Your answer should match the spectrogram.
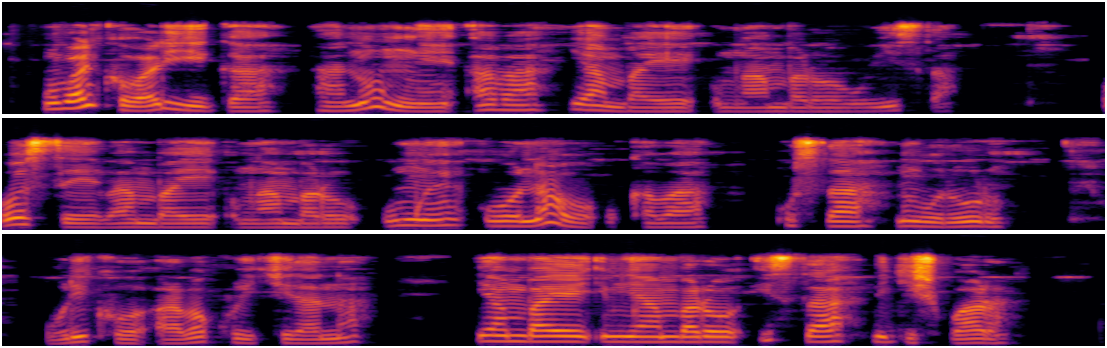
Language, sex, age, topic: Rundi, male, 18-24, education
